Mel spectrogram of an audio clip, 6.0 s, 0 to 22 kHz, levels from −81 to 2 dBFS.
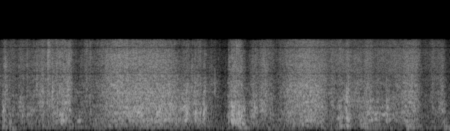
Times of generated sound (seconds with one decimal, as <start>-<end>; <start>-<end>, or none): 0.0-0.4; 4.0-6.0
